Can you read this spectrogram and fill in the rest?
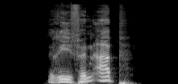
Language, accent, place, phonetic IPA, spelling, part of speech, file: German, Germany, Berlin, [ˌʁiːfn̩ ˈap], riefen ab, verb, De-riefen ab.ogg
- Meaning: first/third-person plural preterite of abrufen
